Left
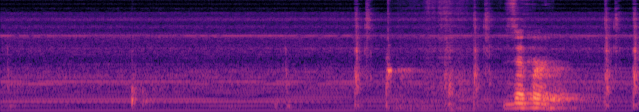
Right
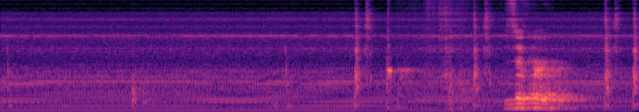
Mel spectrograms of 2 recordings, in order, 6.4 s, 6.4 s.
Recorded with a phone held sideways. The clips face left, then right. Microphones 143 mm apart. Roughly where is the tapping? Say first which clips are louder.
Left 6 dB; left.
